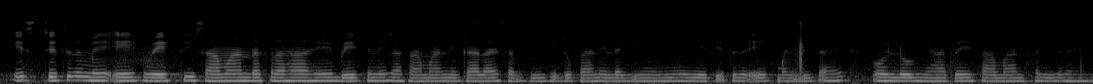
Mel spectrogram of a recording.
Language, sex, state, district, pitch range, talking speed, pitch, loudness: Hindi, female, Chhattisgarh, Raigarh, 150-165 Hz, 185 wpm, 155 Hz, -39 LUFS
